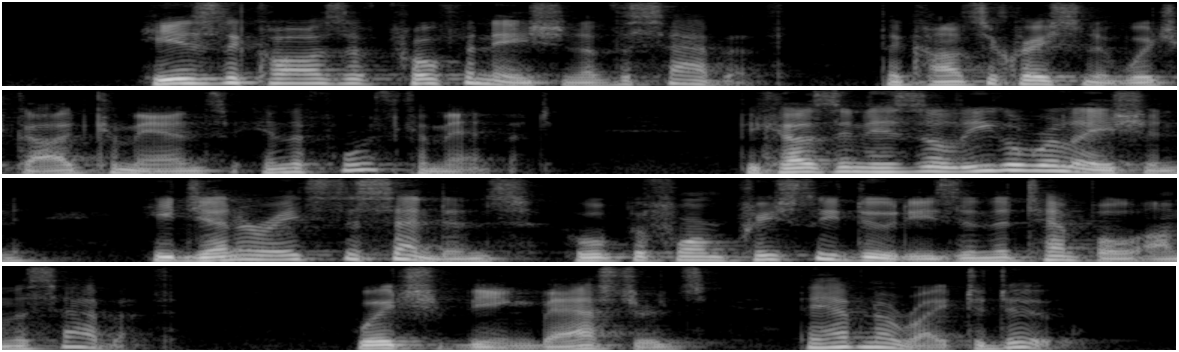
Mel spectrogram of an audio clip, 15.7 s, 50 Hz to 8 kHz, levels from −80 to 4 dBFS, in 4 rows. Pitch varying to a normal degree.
No: wide, 8.7 semitones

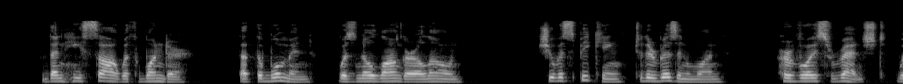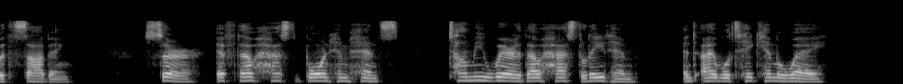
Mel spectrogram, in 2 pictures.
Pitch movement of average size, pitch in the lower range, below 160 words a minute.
No: average, 3.7 semitones; medium, 145 Hz; average, 145 wpm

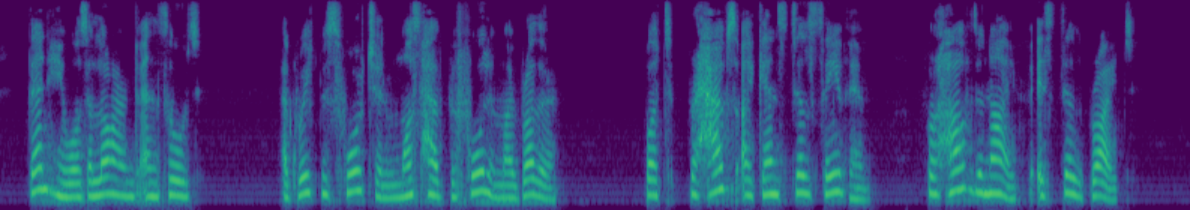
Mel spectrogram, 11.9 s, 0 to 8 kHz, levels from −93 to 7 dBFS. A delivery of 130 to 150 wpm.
Yes: average, 140 wpm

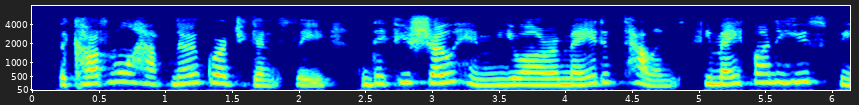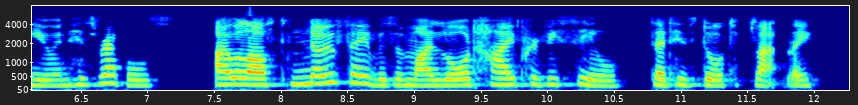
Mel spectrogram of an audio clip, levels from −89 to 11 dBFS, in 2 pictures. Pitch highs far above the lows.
No: average, 4.7 semitones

